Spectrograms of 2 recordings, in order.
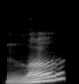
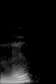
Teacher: La pronunciación correcta es mo, no es mu, es mo, es una vocal neutra.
